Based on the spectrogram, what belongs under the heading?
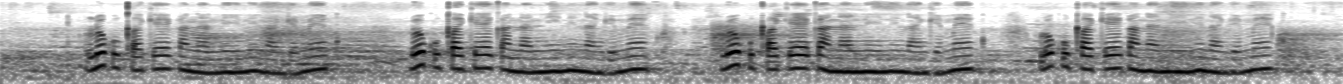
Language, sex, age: Xhosa, female, 22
